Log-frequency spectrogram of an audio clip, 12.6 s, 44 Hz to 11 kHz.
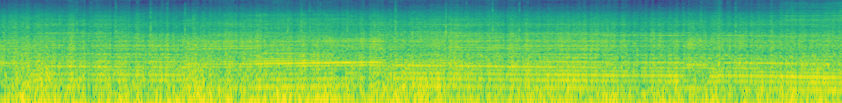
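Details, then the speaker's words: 2022 Honda Pop 110i riding at low speed: buzzy rattle from the front end, possibly wheel/rim, riding on engine vibration and absent at higher speed; source unconfirmed, owner unsure where it comes from. "ó quando está em velocidade mais alta ela não faz é só quando tem a vibração do motor velho quando tem a liberação do motor ela faz o barulho"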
